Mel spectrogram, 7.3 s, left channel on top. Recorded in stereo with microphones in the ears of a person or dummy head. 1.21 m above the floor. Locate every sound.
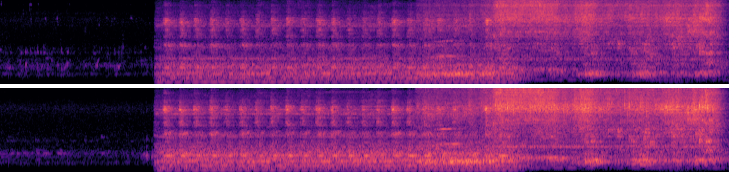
1.5 s ticking: 40° right (ahead or behind), 1.3 m
4.2 s a running tap: 25° right (ahead or behind), 0.5 m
